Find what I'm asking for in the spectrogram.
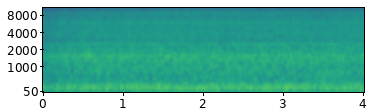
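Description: A British Airways Boeing 747 jumbo jet in retro livery, with Rolls-Royce engines, arrives at London Heathrow; a steady, loud, broadband jet roar fills the whole stretch without a break.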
